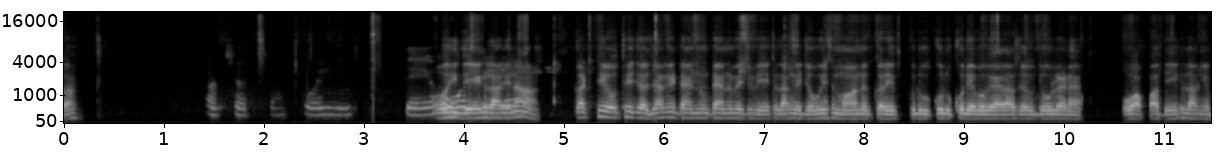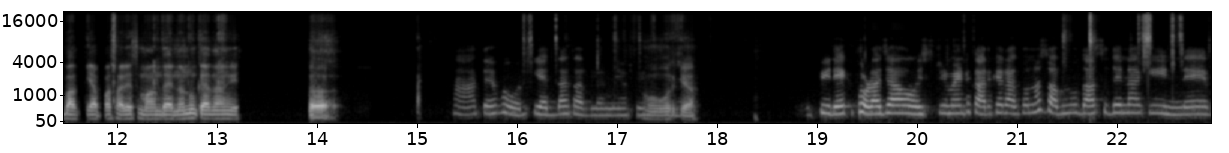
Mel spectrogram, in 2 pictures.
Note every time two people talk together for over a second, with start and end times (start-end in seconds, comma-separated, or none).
none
